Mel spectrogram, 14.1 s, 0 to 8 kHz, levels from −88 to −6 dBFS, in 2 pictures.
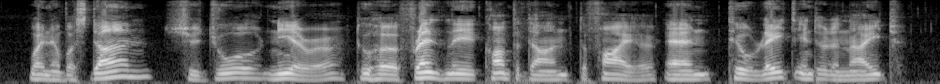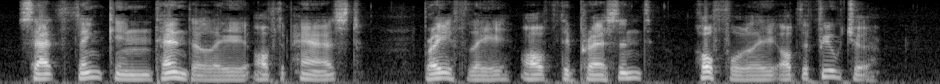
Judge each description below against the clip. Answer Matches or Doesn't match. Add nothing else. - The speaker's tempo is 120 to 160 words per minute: Matches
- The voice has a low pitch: Matches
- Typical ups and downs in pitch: Matches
